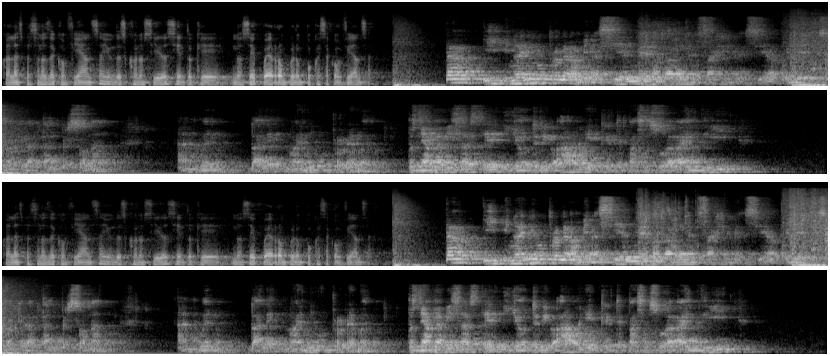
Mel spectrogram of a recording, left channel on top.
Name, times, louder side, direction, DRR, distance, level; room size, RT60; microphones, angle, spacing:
voice 1, 0.0-3.7, left 2 dB, 25° left, 13 dB, 0.5 m, -26 dB
sound 1, 3.9-4.2 6.3-7.1 7.8-10.4, right 1 dB, 50° right, 1.6 m, -26 dB
voice 2, 4.4-9.6 10.0-12.0 12.3-15.7, right 1 dB, 30° right, 1 dB, 3.4 m, -21 dB
20.5 x 10.5 x 6.5 m, 1.1 s
head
